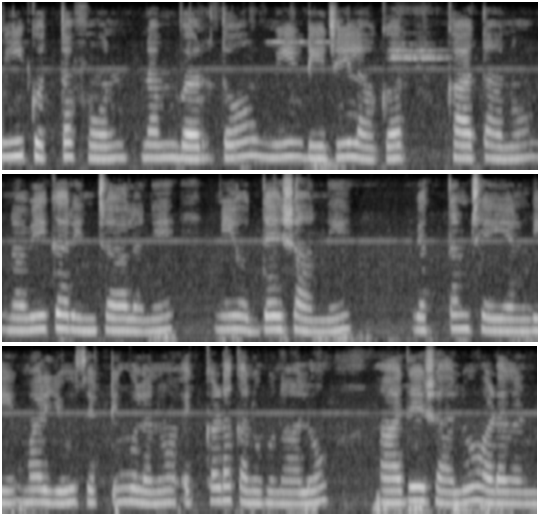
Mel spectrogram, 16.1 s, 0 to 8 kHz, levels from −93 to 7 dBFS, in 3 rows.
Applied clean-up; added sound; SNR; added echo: none; none; none; none.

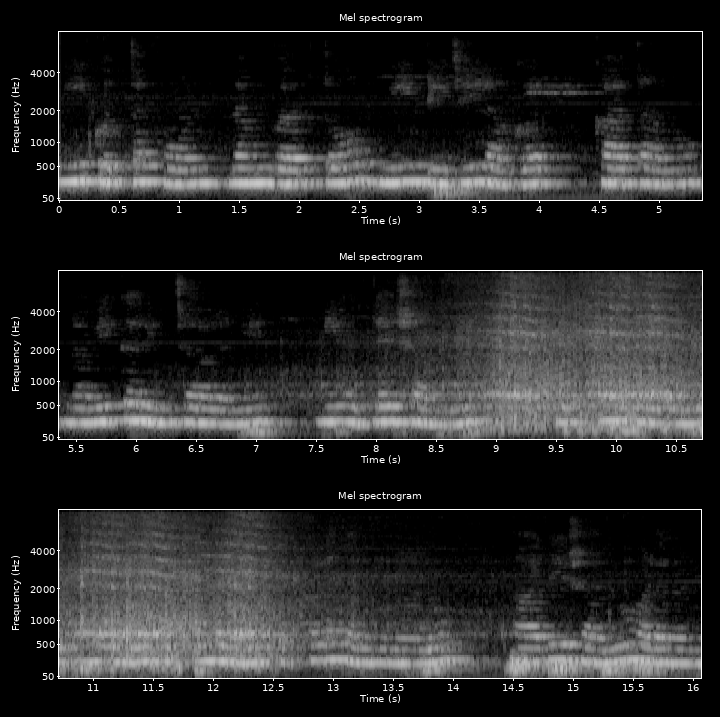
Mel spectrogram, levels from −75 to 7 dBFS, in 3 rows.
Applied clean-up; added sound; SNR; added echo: none; Train; 8 dB; reverberation time 0.9 s.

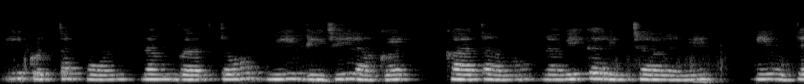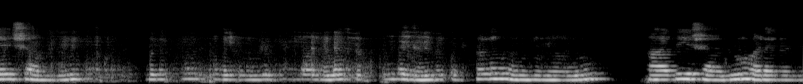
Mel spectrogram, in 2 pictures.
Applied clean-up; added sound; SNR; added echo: neural mask model DeepFilterNet 3.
